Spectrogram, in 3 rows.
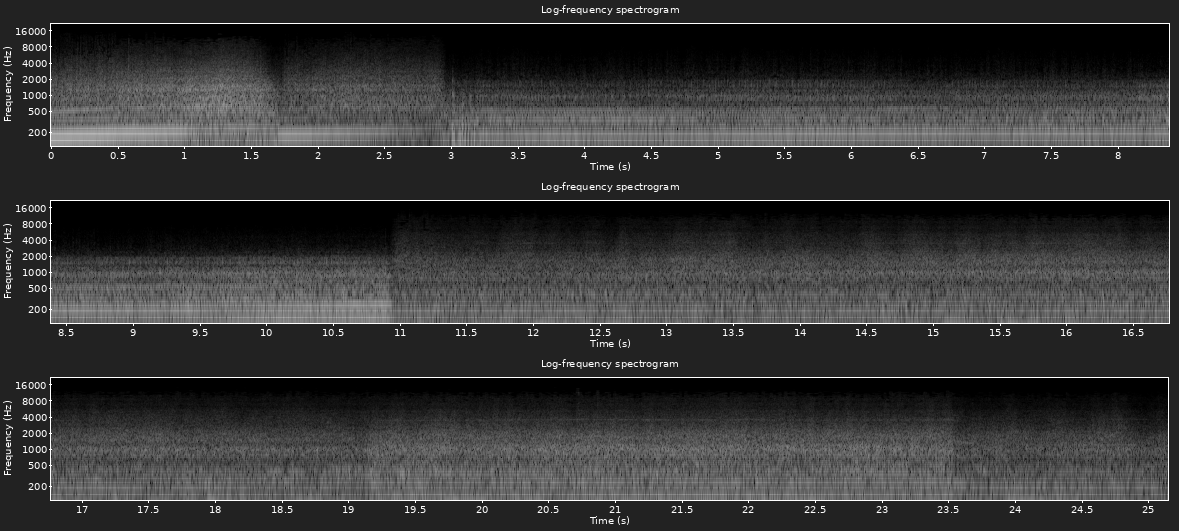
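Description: Mercedes-AMG GT Black Series V8 accelerating hard: its pitch rises, drops at a gear change about two seconds in, then climbs slowly for several seconds. After that the engine runs at steadier revs, the sound changing abruptly a few times.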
